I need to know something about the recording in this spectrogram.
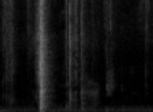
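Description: Tarot cards handled by hand: one sharp card snap about half a second in, then a few faint ticks of cards against each other.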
